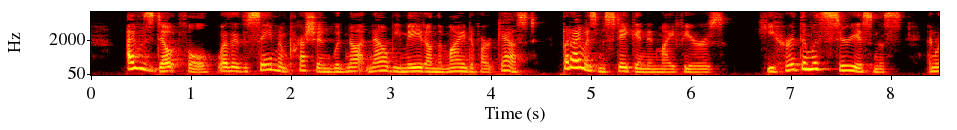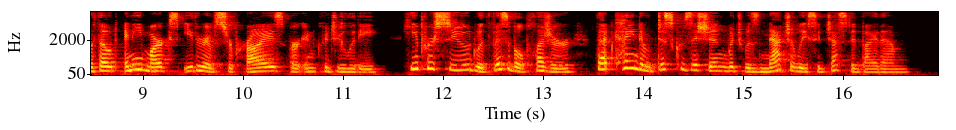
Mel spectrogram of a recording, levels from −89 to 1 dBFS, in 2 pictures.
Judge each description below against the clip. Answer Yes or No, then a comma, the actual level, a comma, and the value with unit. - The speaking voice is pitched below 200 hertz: Yes, medium, 185 Hz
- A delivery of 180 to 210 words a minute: Yes, average, 190 wpm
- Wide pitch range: Yes, wide, 6.0 semitones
